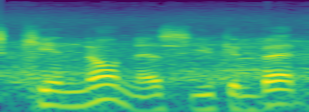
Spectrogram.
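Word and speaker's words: Quiñones: If Bob Shepard says it's Quinones, you can bet it's Quinones.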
